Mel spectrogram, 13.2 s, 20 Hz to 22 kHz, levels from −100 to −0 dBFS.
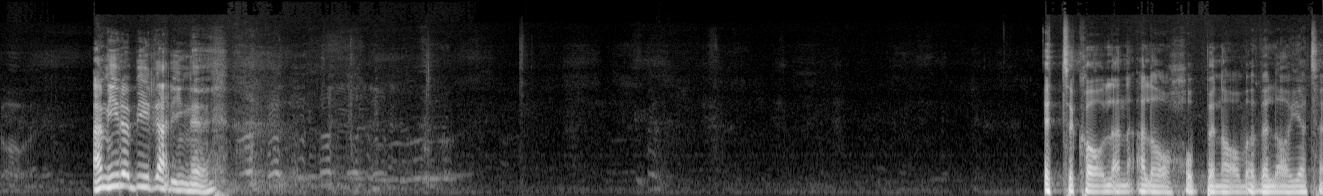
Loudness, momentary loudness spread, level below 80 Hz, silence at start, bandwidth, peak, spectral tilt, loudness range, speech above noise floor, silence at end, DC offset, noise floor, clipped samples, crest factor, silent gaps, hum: -19 LUFS; 10 LU; -44 dBFS; 0.95 s; 13 kHz; 0 dBFS; -6.5 dB/octave; 9 LU; 53 dB; 0 s; under 0.1%; -71 dBFS; under 0.1%; 22 dB; none; none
